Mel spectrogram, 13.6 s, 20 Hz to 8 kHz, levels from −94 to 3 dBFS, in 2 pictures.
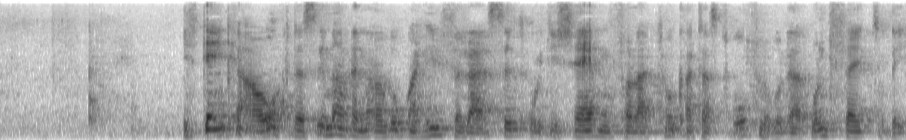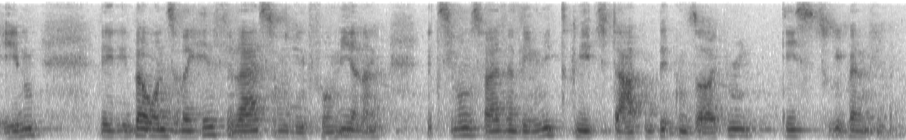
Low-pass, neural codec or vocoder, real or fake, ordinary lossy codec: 7.2 kHz; codec, 24 kHz, 0.9 kbps, WavTokenizer, medium music audio release; fake; none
